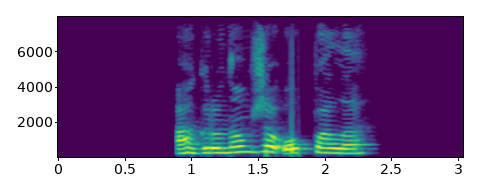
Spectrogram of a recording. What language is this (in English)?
Mari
